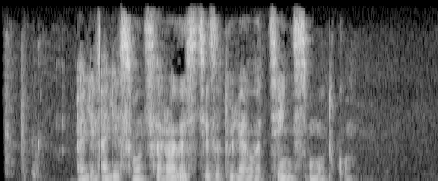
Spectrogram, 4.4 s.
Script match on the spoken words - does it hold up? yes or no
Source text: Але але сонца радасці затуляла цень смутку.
yes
